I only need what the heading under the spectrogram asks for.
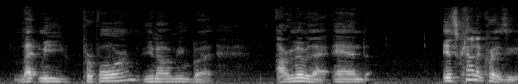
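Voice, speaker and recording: A man with an American accent, medium in pitch and dark, mellow in tone, at a fairly quick pace. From Ohio, Cleveland area. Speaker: music producer and rapper. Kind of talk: casual interview chat.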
